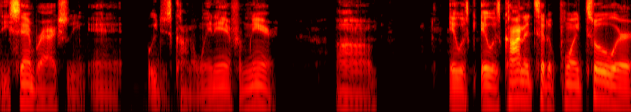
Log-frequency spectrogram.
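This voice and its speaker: Speaking at a moderate pace with long, frequent pauses, a man uses a fairly low pitch, a bright, sharp tone and ordinary pitch variation, in a dry, close sound with no echo. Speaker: rapper and producer. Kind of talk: casual chat.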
